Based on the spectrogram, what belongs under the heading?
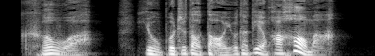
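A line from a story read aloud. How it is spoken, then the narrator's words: Muttering. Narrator (Chinese): 栾高嘀咕道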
